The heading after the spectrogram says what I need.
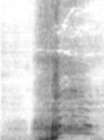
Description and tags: "huh" trap chant
box, hip, hoop, percussion, rap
